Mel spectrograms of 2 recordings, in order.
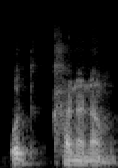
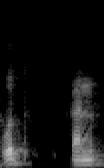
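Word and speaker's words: उत्खननम्: Utkhananam. It's not Utkan. Nowhere it is Nakara. Nanam. It is Nanam. A is there. So Utkhananam only. So you cannot cut the vowel in between.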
